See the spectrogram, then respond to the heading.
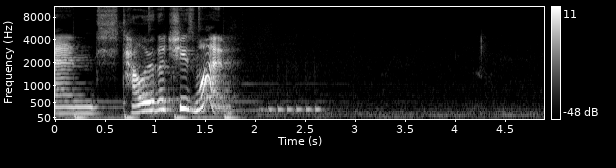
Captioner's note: phone rings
